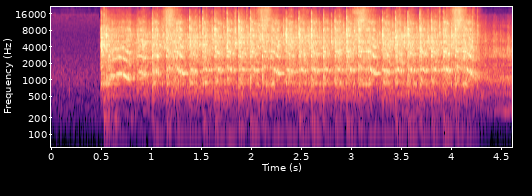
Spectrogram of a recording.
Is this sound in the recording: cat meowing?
no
